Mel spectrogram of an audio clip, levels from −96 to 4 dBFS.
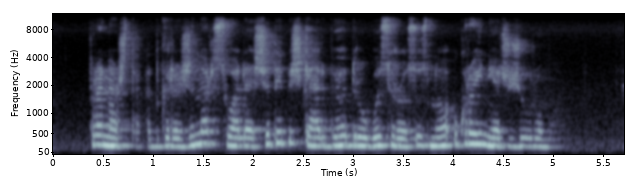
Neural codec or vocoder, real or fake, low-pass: none; real; 10.8 kHz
